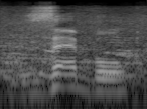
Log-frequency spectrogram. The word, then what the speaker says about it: zebu: Well, the meat here is mainly zibu meat, zebu phonetically, meaning it's their cow, or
